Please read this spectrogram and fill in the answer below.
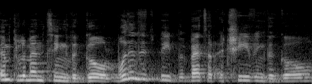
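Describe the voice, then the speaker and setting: A man speaks over noticeable background noise. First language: not English. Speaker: committee member. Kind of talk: meeting discussion. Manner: halting.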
